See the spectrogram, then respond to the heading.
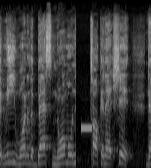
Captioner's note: beep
